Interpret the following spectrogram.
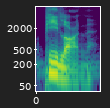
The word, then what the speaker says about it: piloncillo: Pronounced pee-lon-kee-yo, piloncillo is technically an unrefined whole cane sugar, also known as papelón or panela.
